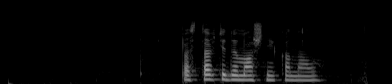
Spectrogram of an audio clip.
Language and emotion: Russian, neutral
